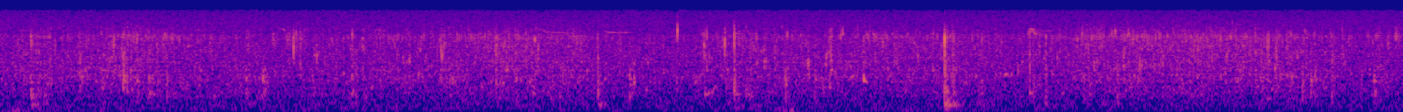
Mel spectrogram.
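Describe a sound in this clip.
A paddle splashes and drips in the water with each stroke.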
